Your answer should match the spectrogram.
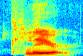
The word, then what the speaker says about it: Clare: So many people are asking me why I don't pronounce the I S in Clisare. It's because I'm saying Clare, my real name.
